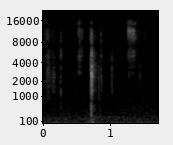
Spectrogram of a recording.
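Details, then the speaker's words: On a new KastKing Valiant Eagle 2 BFS baitcasting reel with about 50 m of line, the star drag gives faint scattered ticks, one sharp click and a brief rattle that come and go. The owner thinks his reel is a little floaty and is not concerned; the drag clicking is intermittent. "you can hear it there but it comes and goes I think mine's a little bit floaty like that uh it's not gonna trouble me"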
